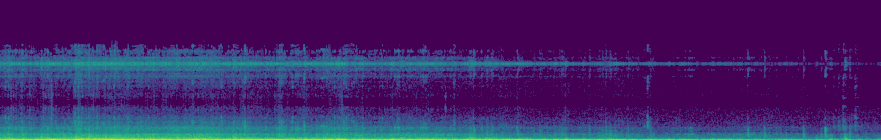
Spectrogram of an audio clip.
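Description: Car engine and tyre noise heard inside the cabin: a low rumble that fades steadily over the second half as the car eases off.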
